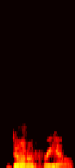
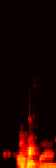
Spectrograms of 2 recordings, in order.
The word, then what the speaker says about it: Donofrio: Donofrio, and I know I'm pronouncing your last name wrong. Donofrio, right? Donofrio, yep.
